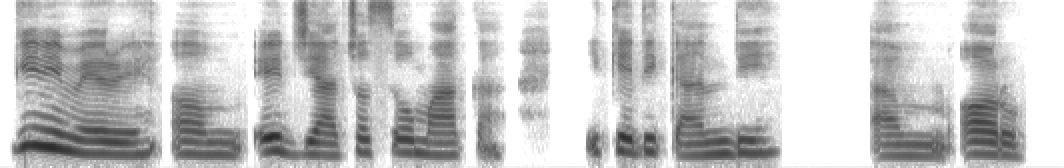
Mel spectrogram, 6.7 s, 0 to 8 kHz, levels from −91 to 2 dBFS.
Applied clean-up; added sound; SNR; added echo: none; none; none; none.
